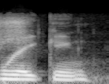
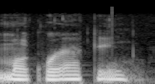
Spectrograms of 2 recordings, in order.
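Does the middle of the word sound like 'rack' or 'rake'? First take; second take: rake; rack. First: The middle syllable sounds like 'rake'. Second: The middle syllable sounds like 'rack'. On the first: The speaker calls it right. "muckraking, not muckraking" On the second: The speaker calls it wrong. "not muckraking"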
